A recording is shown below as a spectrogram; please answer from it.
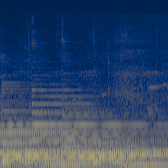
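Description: Live band accompaniment led by acoustic guitar, holding a steady chord between the vocal lines of a slow French chanson.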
